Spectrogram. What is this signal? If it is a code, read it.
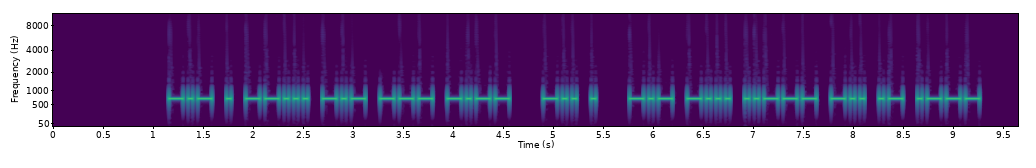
Morse code, heard as a keyed tone, about 25 wpm, 700 Hz. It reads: KE7KOY DE KB2DAJ
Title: USA Callsign DE Callsign - 6 Characters - 25wpm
